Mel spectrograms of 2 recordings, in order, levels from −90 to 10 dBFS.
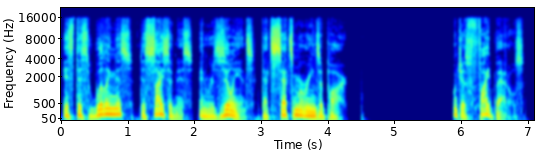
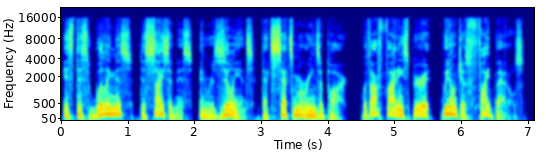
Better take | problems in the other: second | audio cutting out; at 4.5 s for 1.5 s

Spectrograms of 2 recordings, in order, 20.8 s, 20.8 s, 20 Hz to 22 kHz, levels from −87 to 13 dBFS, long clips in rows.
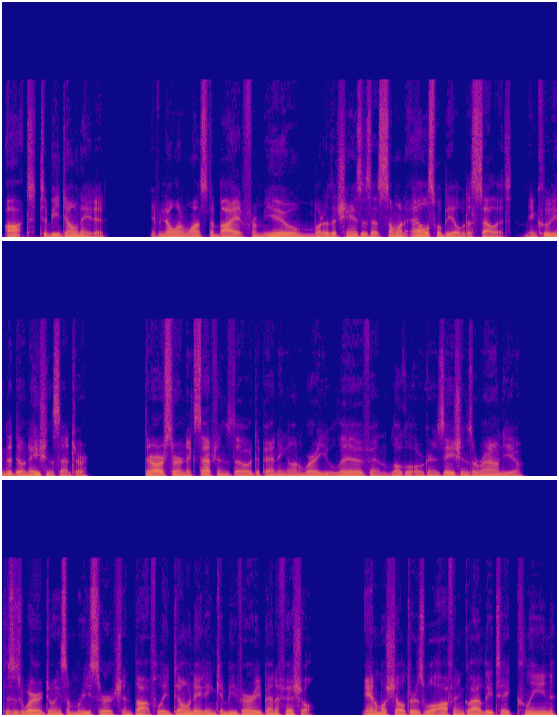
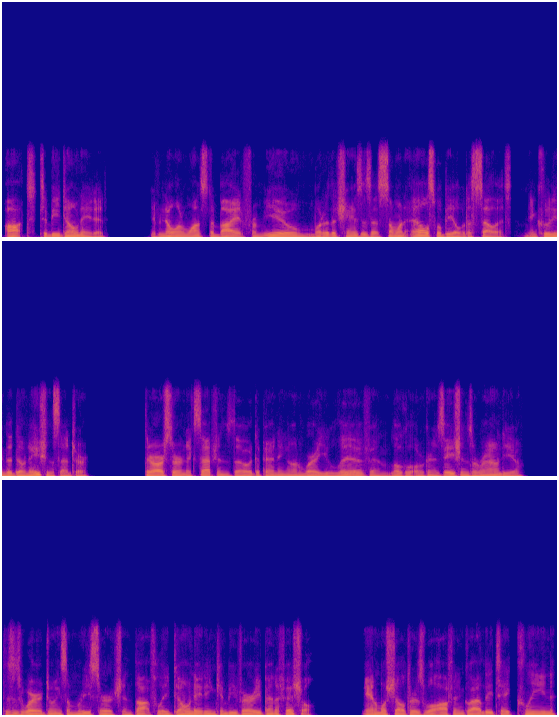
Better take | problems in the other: first | garbled, watery; badly; nothing above 8 kHz; slightly in the first

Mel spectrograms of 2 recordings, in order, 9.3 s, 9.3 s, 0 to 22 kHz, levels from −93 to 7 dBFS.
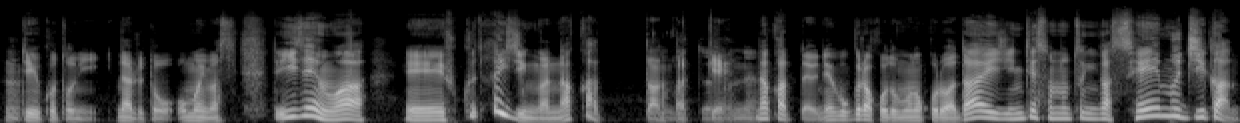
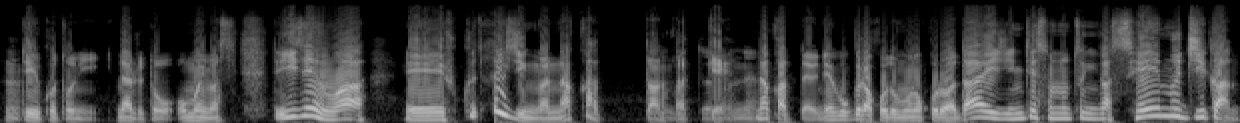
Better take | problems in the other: first | distortion; slight; 3% of the sound clipped

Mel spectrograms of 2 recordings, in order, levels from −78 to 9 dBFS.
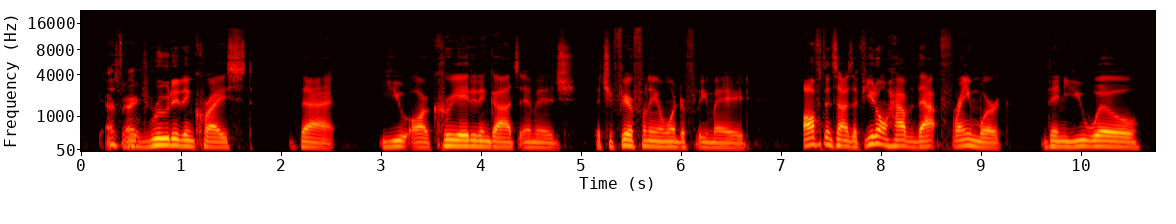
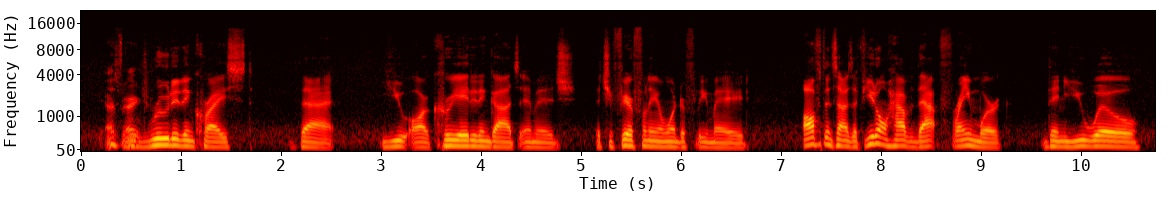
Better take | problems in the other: first | hiss; faint; throughout; 30 dB below the speech

